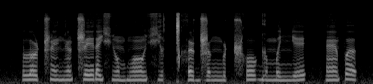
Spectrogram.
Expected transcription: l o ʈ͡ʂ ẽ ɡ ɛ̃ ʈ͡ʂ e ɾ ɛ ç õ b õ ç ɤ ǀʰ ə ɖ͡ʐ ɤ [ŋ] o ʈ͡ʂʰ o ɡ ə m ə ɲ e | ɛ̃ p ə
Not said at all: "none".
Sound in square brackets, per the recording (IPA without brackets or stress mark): ŋ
